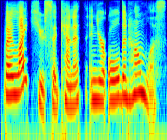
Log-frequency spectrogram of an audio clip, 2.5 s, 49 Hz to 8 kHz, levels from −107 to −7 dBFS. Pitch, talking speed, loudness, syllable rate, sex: 225 Hz, 265 wpm, -19 LUFS, 6.4 syllables/s, female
